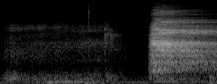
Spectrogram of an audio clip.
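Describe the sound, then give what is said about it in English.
One deep breath comes as a loud, breathy rush that starts partway through after a quiet stretch and holds steady to the end. “And I just took a deep breath. I'm just like sending breath to that area.”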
